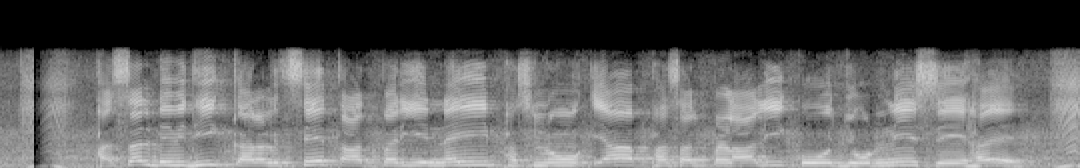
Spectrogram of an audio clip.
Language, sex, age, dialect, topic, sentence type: Hindi, male, 25-30, Kanauji Braj Bhasha, agriculture, statement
